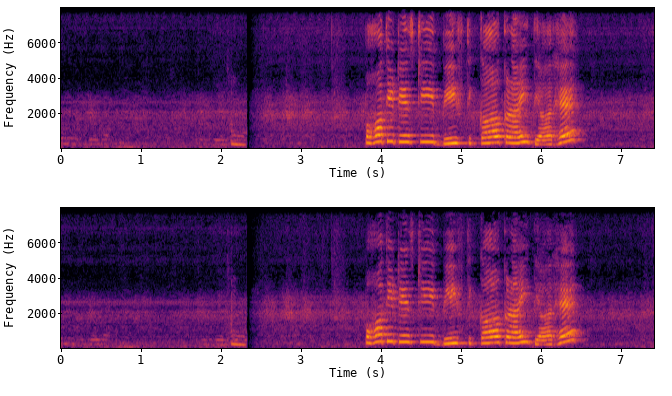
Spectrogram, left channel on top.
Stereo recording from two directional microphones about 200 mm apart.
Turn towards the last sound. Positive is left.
turn(degrees=0)  # may be behind; listen again after turning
